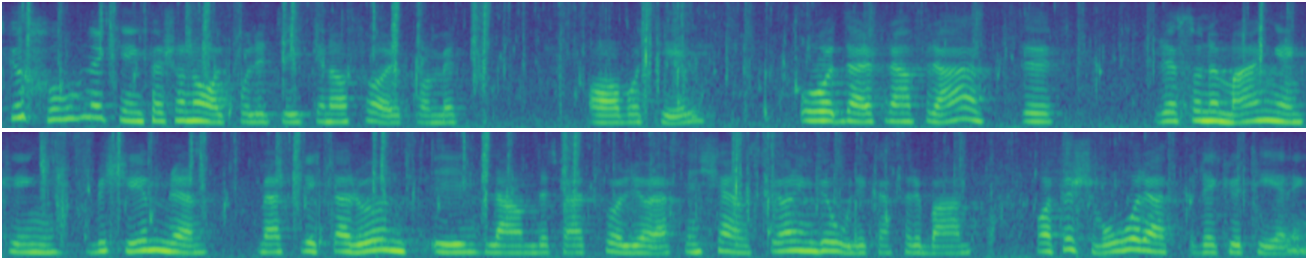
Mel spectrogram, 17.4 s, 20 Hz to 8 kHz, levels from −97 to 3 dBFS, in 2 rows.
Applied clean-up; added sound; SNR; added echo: none; Water / Splash, splatter; 14 dB; none.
